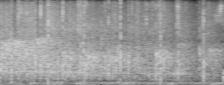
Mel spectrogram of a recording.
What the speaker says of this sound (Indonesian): Tepuk tangan sekali lagi untuk Vanessa.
